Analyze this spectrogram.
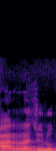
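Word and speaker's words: الرجل: या शमसी हर्फ है ये शमसी हर्फ है लिहाजा इसको हम अर रजल पढ़ेंगे अलिफ लाम का लाम प्रोनाउंस नहीं होगा और डायरेक्ट वो जो हमजा है वह रा के साथ मिलेगा अर रजल रजल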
